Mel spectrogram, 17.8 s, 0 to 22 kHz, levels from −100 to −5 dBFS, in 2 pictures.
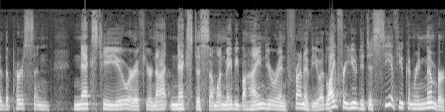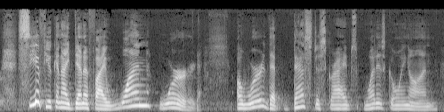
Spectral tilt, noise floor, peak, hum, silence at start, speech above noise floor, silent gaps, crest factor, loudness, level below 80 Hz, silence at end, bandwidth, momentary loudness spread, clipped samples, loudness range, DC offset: -5 dB/octave; -41 dBFS; 0 dBFS; none; 0 s; 25 dB; none; 16 dB; -15 LUFS; -54 dBFS; 0.15 s; 15.5 kHz; 10 LU; under 0.1%; 6 LU; under 0.1%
